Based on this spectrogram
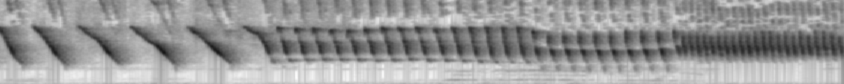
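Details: Local canary song opening with five loud downslurred whistles, then a long rapid rattling trill, a steady series of quick notes and a final dense high roll, all very high-pitched over quiet background hum.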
